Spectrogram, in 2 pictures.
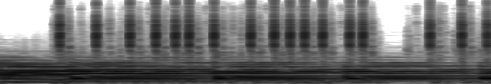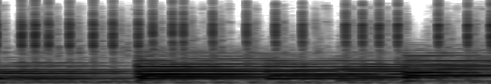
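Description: Typewriter key-strike sound effect, rapid clicks of about seven a second with a short break midway, over background music.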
